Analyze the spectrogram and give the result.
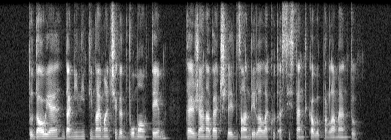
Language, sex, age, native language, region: Slovenian, male, 18-29, Slovenian, Drava region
